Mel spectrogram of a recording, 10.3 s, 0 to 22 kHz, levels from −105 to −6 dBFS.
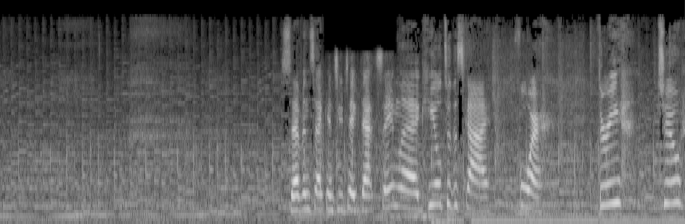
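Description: The audio has a call bitrate drop from 4.8 to 6.01 s. The call's bandwidth estimate collapsed, and the codec was forced from a rate consistent with about 96 kbps down to one consistent with about 11 kbps for roughly 1.15 s. The sound turns coarse and muffled because coding gets cruder and the top band is discarded. On a spectrogram, energy above 8 kHz vanishes abruptly against the earlier 20 kHz extent, then returns. The waveform shows little change.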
